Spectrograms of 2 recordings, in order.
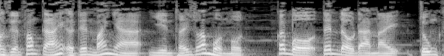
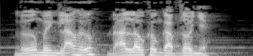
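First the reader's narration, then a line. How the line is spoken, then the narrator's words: Sneering snort. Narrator (Vietnamese): Đầu đà nọ cười khẩy, hừ nhạt một tiếng, nói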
